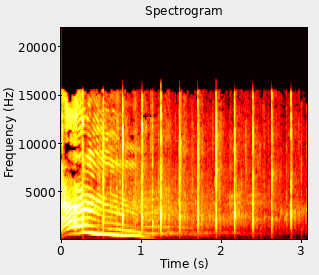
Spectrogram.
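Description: A falling, whooping cheer gives way to steady, evenly spaced hand claps, moderately loud, like a small group applauding in rhythm for the person who made the art for the event.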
